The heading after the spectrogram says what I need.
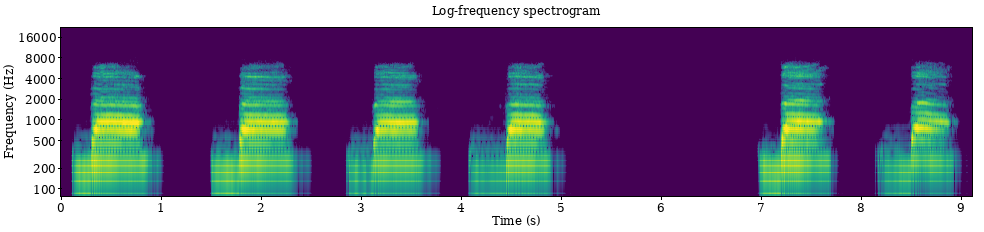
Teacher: दोनों होंठ जो हैं आपस में मिलते हैं, उससे बा अदा होता है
